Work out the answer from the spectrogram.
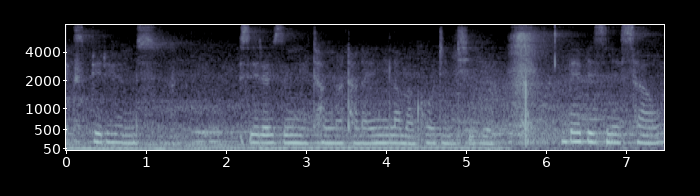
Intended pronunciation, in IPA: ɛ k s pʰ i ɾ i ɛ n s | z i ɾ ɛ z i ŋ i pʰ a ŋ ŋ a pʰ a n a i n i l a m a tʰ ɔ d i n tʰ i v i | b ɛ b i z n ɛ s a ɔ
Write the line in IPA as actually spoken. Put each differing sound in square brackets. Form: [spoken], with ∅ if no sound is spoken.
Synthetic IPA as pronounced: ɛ k s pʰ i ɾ i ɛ n s | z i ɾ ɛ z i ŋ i [tʰ] a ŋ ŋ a [tʰ] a n a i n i l a m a [kʰ] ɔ d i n tʰ i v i | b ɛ b i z n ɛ s a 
